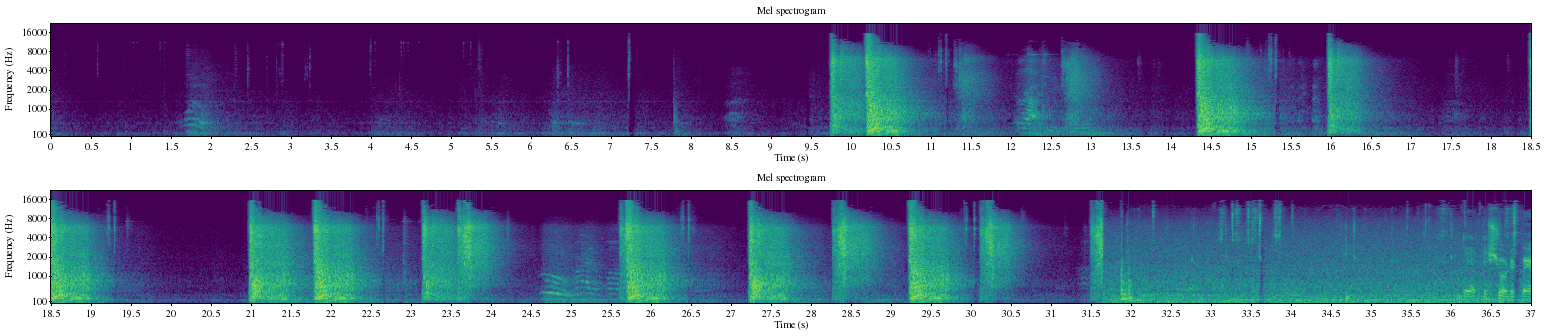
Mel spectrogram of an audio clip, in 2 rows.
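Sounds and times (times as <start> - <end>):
revolver gunshots echoing: 9.7 - 11.8, 14.3 - 15.2, 15.9 - 16.7, 18.5 - 19.3, 21.0 - 24.2, 25.6 - 30.8.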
